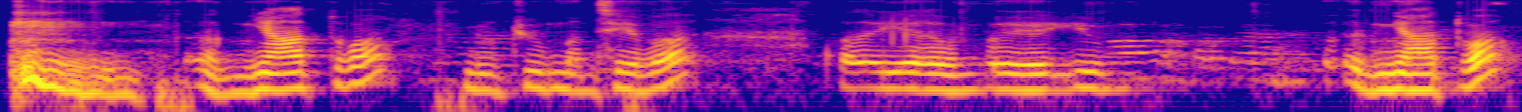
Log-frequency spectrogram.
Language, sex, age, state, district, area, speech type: Sanskrit, female, 30-45, Andhra Pradesh, Krishna, urban, spontaneous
